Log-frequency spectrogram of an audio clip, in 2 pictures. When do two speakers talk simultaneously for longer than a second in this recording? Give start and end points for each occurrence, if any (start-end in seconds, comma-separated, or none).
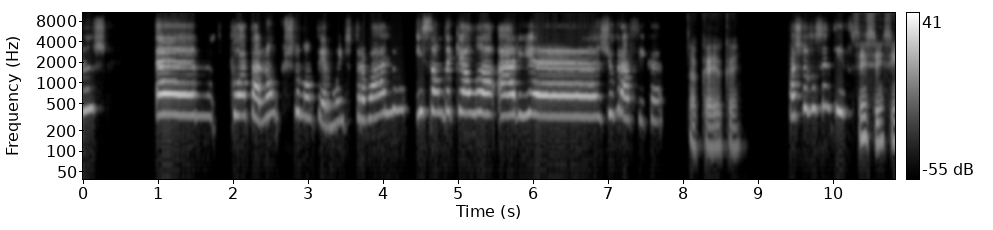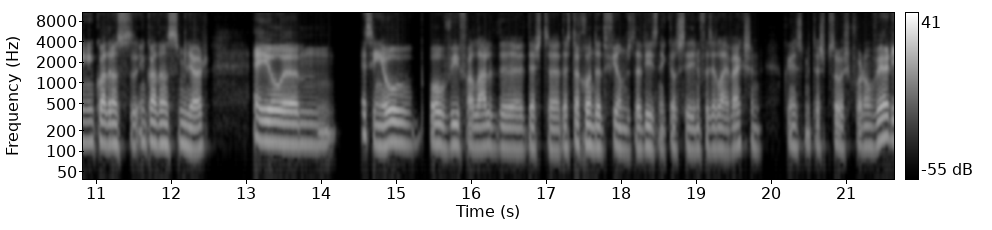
none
